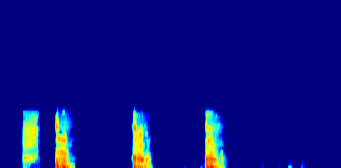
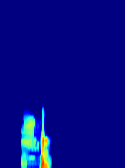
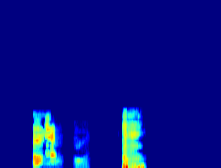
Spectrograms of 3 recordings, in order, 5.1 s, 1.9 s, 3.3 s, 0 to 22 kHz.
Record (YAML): three_cough_length: 5.1 s
three_cough_amplitude: 31069
three_cough_signal_mean_std_ratio: 0.28
exhalation_length: 1.9 s
exhalation_amplitude: 27501
exhalation_signal_mean_std_ratio: 0.17
cough_length: 3.3 s
cough_amplitude: 27004
cough_signal_mean_std_ratio: 0.25
survey_phase: beta (2021-08-13 to 2022-03-07)
age: 18-44
gender: Male
wearing_mask: 'No'
symptom_none: true
smoker_status: Ex-smoker
respiratory_condition_asthma: true
respiratory_condition_other: false
recruitment_source: REACT
submission_delay: 0 days
covid_test_result: Negative
covid_test_method: RT-qPCR
influenza_a_test_result: Negative
influenza_b_test_result: Negative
